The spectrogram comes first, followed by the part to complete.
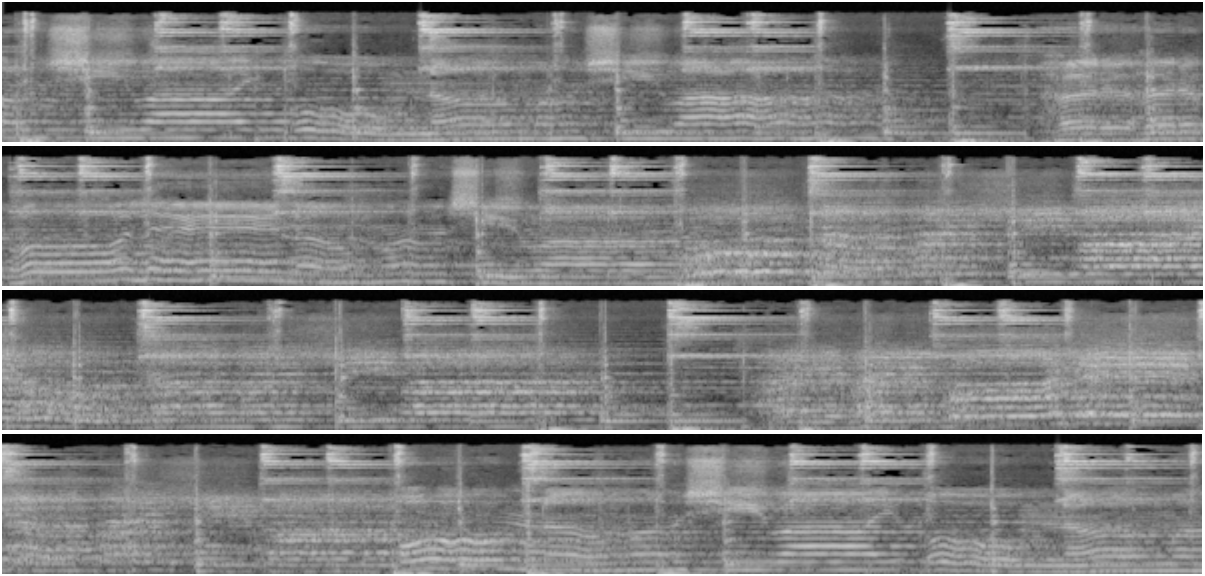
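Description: Devotional Hindu chant sung over music, with a low drum beat running underneath.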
